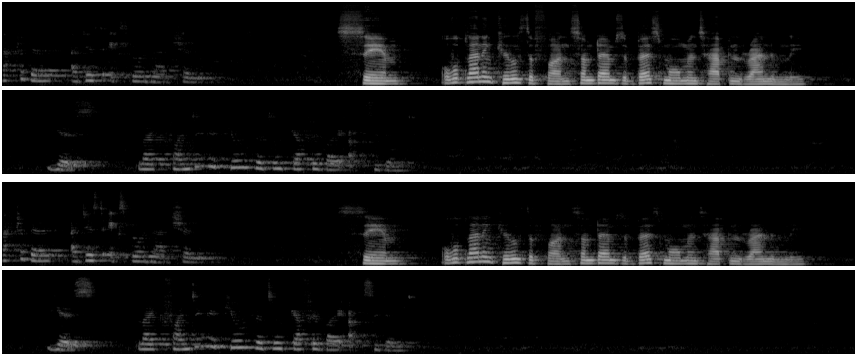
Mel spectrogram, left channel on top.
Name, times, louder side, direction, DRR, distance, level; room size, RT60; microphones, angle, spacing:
voice 1, 0.0-2.1 9.0-9.4 9.9-12.6, right 2 dB, 35° right, 3.6 m, -42 dB
voice 2, 3.4-4.0 4.4-8.0, left 3 dB, 65° left, 1.0 m, -30 dB
25.5 x 18.5 x 8.1 m
head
